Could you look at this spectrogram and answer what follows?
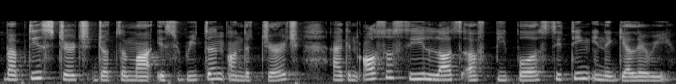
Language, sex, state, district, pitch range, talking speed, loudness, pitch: English, female, Nagaland, Kohima, 195-240 Hz, 170 wpm, -18 LUFS, 210 Hz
